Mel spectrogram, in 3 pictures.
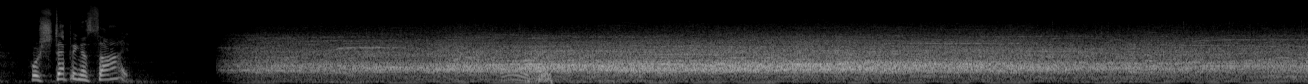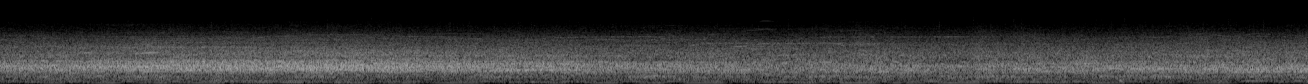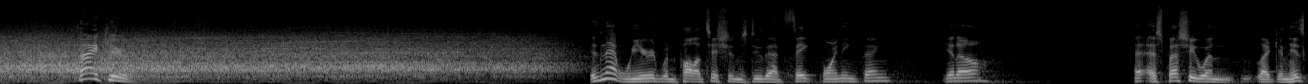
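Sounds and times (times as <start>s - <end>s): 
speech: 0.3s - 1.4s, 27.2s - 27.6s, 32.1s - 36.1s, 37.5s - 39.2s
audience applauding: 2.2s - 32.0s.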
